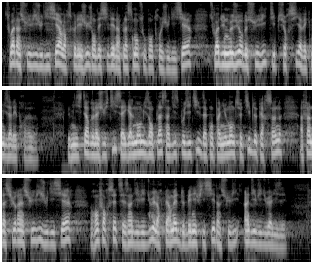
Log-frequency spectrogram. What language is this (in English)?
French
